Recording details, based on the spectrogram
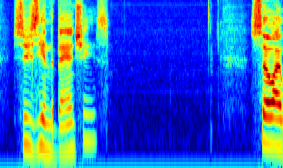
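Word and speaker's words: Siouxsie: like nugget of a song that sounded like Susie and the Banshees so I wanted to uh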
